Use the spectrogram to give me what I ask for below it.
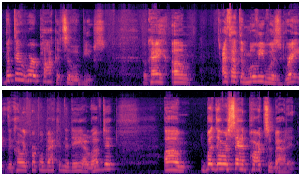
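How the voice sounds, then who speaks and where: A man with a slightly high, somewhat bright voice hosts a casual livestream while congested and stuffy. He speaks hesitantly and rambles, frequently using fillers and starting sentences over.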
